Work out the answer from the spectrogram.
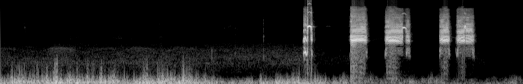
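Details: Black francolin at Nawabshah giving its grating call: a rhythmic run of five loud, rasping notes, short then long, spread across the second half after low background rumble.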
